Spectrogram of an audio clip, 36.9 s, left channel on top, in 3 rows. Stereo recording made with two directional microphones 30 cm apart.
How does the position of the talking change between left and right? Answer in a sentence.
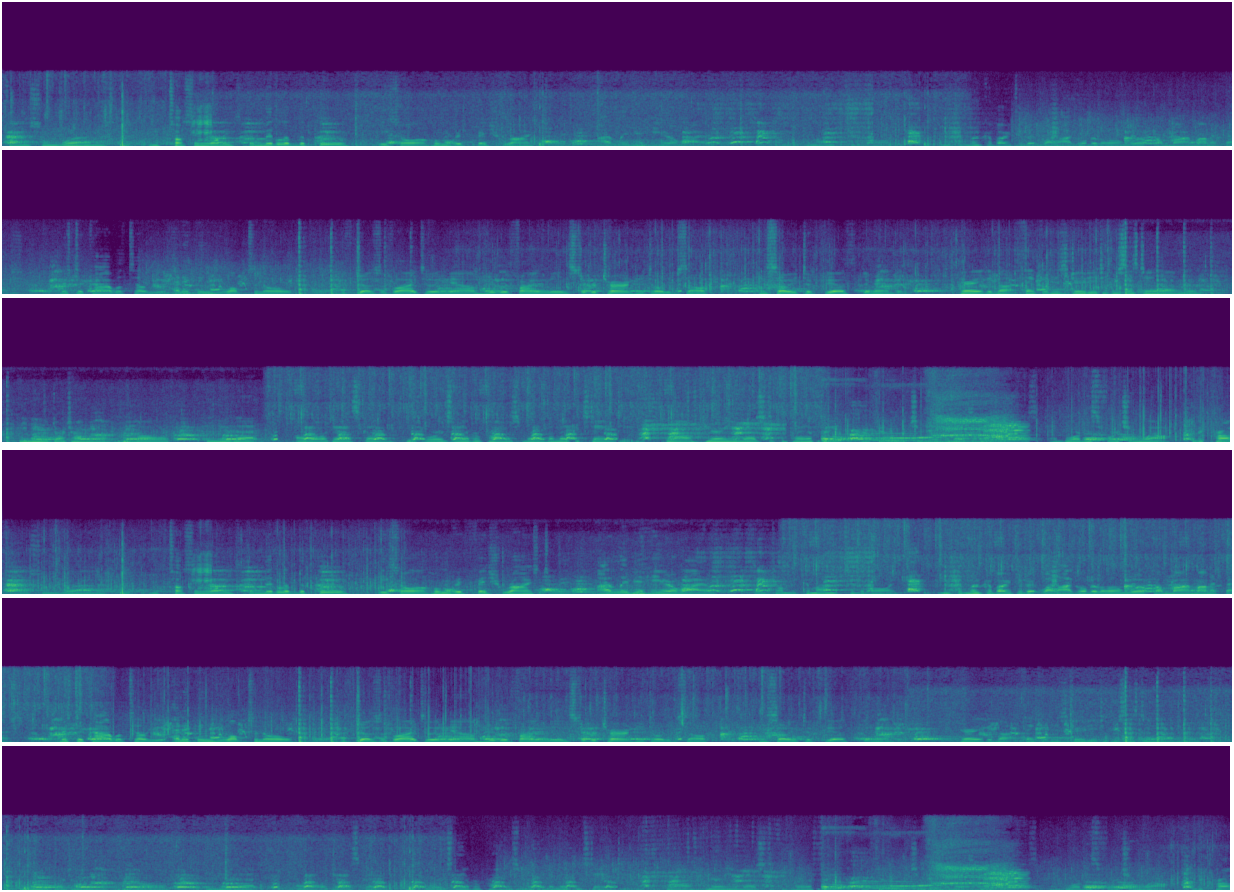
You can hear the talking move from left to right and back again.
